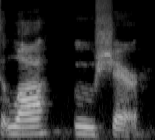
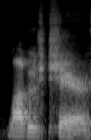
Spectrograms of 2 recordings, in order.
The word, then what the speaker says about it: Labouchère: So how you say it is Labouchère. Okay, so with a hard R at the end. Labouchère, like as in share, as in the performer.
